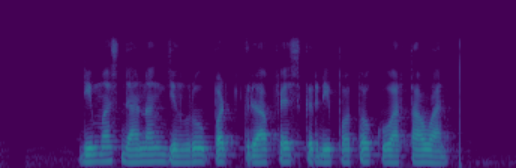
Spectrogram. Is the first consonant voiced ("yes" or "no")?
yes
